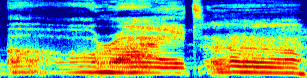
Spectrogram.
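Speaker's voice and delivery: very soft, drawn-out hesitant mumble; hammed-up feeble agreement; awkward stalling. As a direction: stall slowly and quietly, unsure of yourself. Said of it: "started going".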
